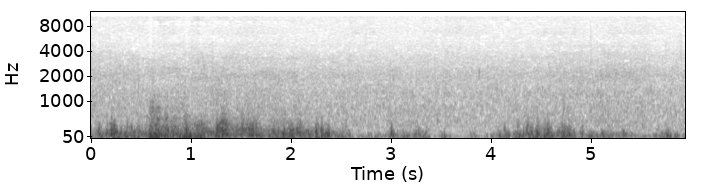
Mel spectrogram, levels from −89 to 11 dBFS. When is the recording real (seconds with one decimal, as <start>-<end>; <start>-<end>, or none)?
0.0-0.5; 2.1-5.9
